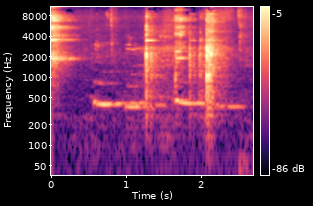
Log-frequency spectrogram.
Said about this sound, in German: So, wir stoßen erstmal an. Prost. Prost. Genau.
